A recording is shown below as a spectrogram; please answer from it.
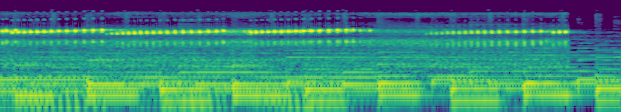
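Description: Boreal chorus frogs give fast, creaky pulsed trills that rise slightly, repeated in bursts about a second long.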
